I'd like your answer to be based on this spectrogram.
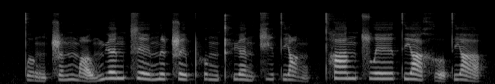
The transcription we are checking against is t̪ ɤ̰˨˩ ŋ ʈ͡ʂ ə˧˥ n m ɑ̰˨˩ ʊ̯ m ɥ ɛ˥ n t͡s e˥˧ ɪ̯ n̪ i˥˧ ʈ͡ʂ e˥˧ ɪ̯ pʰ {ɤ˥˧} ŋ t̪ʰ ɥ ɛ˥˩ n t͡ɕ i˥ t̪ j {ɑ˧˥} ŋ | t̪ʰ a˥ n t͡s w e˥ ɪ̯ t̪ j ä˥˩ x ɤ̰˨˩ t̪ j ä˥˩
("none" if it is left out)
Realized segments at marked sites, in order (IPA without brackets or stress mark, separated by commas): ɤ˥˧, ɑ˥˩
